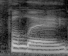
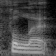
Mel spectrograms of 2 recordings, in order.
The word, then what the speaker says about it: filet: I just want to say that for all the people that kept saying sirloin, it's filet, not fillet.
